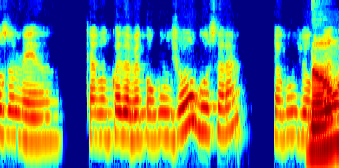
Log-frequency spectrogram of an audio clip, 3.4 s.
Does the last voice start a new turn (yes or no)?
yes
